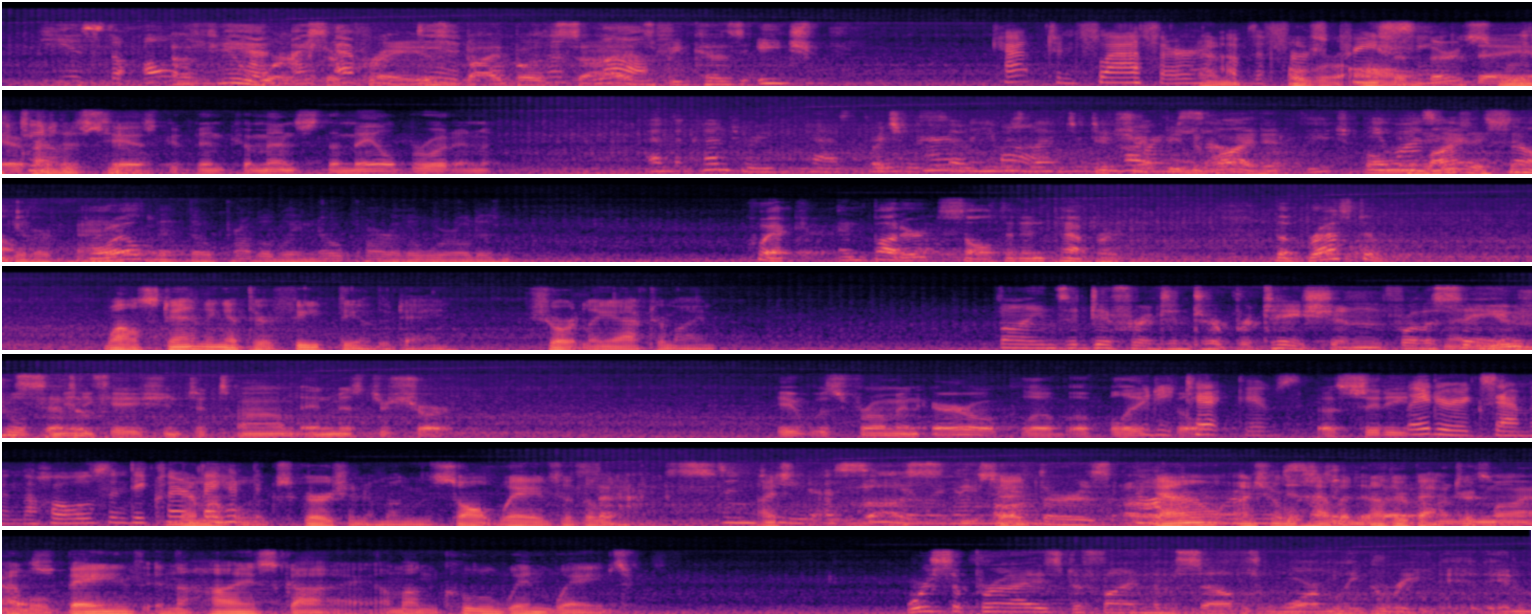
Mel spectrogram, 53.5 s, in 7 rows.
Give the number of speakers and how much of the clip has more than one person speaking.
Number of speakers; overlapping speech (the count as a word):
nine, about 32%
